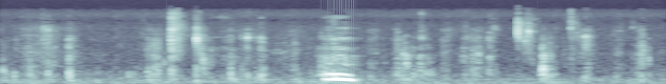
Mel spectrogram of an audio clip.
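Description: Mouth sounds of chewing chicken fajita tacos in soft flour tortillas: many small wet smacks and clicks. About two and a half seconds in there is a brief hummed "mm".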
